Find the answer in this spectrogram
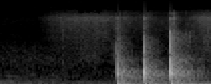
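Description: Three quick knuckle knocks on a door, starting about a second in and spaced about a quarter second apart.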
